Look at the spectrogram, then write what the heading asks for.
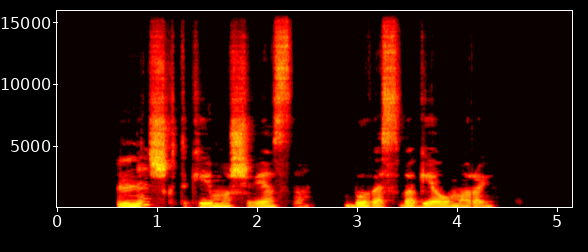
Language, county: Lithuanian, Kaunas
